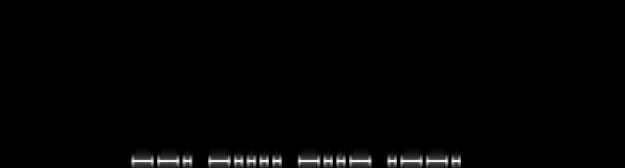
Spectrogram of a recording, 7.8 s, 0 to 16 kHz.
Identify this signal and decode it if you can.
Morse code, heard as a keyed tone, about 15 wpm, 700 Hz. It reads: G6XP
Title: DXCC-100 Call Signs - 4 Characters - Repeated 3x - 15wpm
